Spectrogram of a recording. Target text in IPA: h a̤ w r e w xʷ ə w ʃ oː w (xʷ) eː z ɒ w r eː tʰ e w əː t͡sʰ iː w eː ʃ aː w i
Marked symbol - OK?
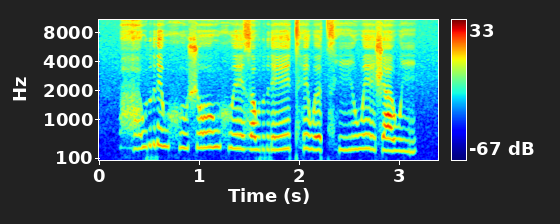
yes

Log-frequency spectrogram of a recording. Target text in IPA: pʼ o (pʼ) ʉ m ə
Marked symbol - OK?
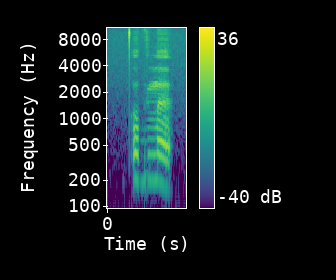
no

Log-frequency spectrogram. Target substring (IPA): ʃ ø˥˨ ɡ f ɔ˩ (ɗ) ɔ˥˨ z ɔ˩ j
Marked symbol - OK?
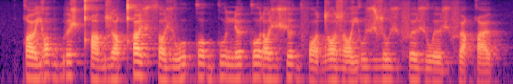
no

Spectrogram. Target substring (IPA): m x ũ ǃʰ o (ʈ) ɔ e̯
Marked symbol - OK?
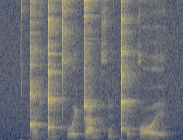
no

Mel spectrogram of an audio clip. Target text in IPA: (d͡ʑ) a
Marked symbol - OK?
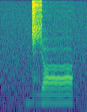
yes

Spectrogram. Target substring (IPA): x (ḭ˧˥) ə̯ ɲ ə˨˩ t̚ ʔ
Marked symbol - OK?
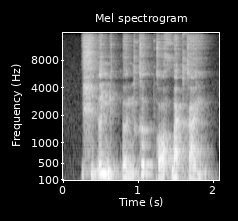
yes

